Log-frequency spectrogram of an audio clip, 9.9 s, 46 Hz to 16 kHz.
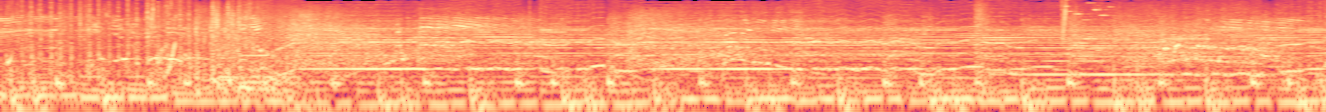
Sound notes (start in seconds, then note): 0.7 more weird Ichiya noises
